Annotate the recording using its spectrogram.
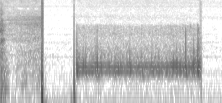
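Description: Police two-way radio: two sharp clicks, then a steady low tone of several pitches sounding together for over a second, which cuts off abruptly.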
